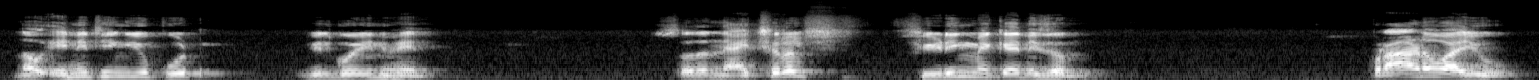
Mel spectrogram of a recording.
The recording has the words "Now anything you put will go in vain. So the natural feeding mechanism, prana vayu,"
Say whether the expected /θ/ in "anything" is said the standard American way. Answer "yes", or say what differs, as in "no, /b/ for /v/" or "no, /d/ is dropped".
no, /t/ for /θ/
